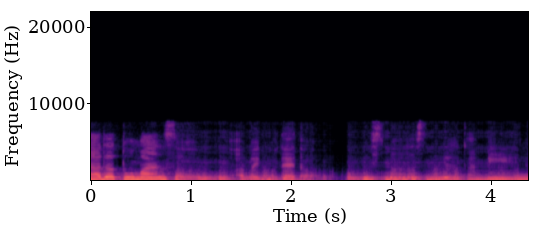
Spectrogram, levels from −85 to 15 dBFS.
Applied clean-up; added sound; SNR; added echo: neural separator model SepFormer DNS4.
